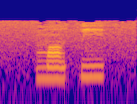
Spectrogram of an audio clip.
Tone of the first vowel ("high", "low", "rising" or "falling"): low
